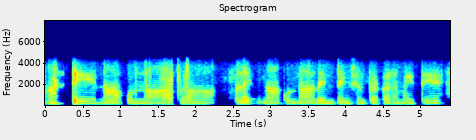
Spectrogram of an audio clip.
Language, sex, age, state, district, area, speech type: Telugu, female, 18-30, Telangana, Hyderabad, urban, conversation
